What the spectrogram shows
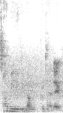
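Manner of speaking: flat, quiet delivery.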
